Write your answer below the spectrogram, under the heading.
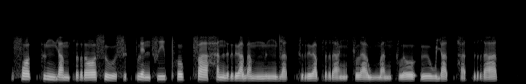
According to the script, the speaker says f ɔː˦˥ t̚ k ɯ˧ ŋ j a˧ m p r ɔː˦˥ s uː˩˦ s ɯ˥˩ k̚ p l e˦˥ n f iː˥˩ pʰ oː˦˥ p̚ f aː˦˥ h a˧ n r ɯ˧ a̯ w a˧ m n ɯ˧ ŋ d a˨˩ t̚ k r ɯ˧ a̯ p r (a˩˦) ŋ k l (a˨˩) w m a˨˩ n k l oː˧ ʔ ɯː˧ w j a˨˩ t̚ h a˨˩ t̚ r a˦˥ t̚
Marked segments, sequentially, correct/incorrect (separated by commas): correct, incorrect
